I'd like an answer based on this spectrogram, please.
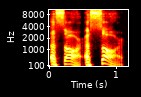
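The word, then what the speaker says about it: Ausar: It's pronounced Asar.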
